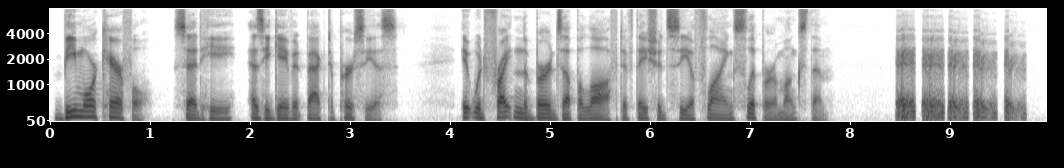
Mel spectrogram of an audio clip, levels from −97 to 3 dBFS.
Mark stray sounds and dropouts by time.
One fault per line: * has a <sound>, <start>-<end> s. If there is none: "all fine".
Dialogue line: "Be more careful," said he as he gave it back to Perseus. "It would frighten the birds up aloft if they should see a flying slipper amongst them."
* has a laugh, 8.5-9.8 s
